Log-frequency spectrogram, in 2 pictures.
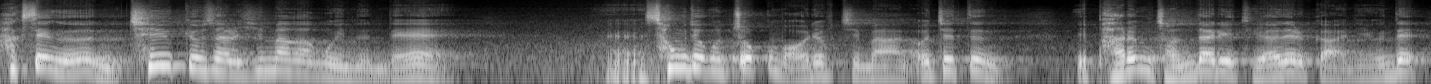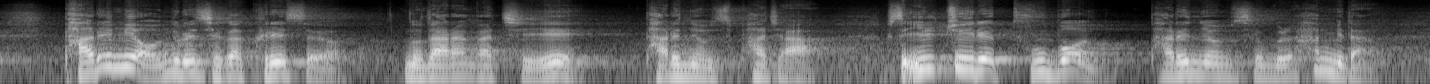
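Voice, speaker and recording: Amid noticeable background noise, a man speaks at a high pitch with lively intonation. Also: fairly quick pace. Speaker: high school teacher. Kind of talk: monologue commentary. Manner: halting with fillers.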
